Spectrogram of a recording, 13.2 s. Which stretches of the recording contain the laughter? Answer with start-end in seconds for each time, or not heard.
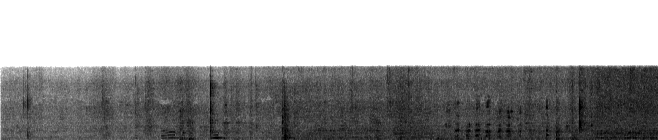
2.6-4.7, 8.8-11.4.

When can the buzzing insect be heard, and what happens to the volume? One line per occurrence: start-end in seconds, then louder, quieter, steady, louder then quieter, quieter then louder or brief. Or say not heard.
0.0-13.1 louder.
